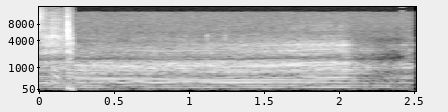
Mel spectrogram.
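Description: A motorcycle engine revs steadily outside, a dense droning roar that holds for a couple of seconds after a sharp burst, then eases off slightly near the end.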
